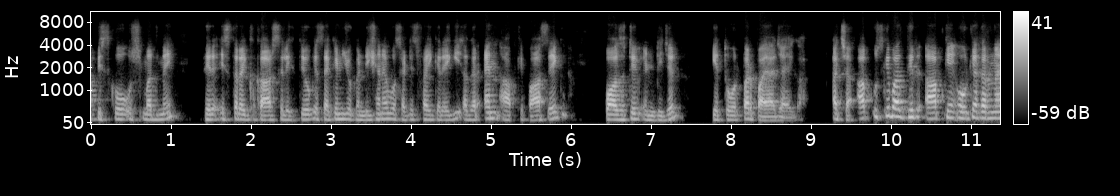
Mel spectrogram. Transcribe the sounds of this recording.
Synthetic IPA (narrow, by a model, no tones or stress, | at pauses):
pɪskoʊsmɐd̪mẽ | pʰɪɾɪst̪ɐɾakakaːɾselɪkʰt̪eɦok̬esɛːkə̃ɳɖd͡ʒoːkɐ̃ɳɖiːʃənɦɛʋosɛːʈɪsfʰaːikɐɾeːɡiʔɐɡəɾɛːnaːp̚kepaːseːk | paːzɪʈɪʋɪ̃ɳʈiːd͡ʒəɾ | ket̪ɔːɾpɐɾpaːjad͡ʒaːḛːɡa̰ː | ɐtːʃʰaːʔɐbʊskebaːd̪̚pʰɪɾaːpkeʔɔːɾkjaːkɐɾnaɦ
